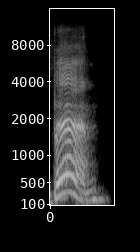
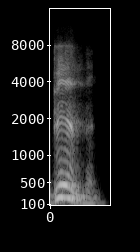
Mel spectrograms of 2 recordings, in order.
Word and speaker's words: bin: e sound finish now instead of being pronounced Ben it's pronounced bin with a hearing that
